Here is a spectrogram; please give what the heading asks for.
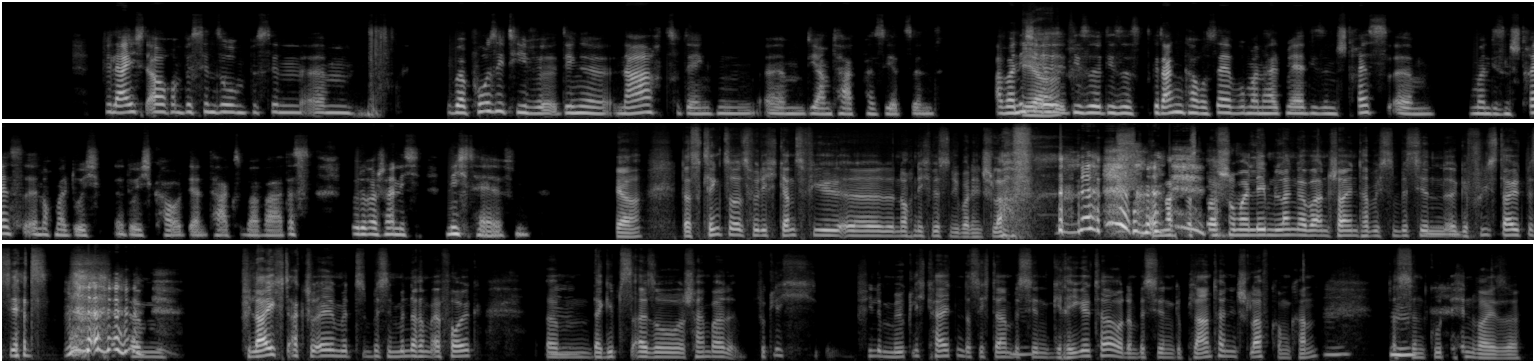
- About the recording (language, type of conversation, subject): German, advice, Warum kann ich trotz Müdigkeit nicht einschlafen?
- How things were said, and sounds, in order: other noise; tapping; laugh; in English: "gefreestylt"; laugh; laughing while speaking: "bis jetzt"; other background noise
